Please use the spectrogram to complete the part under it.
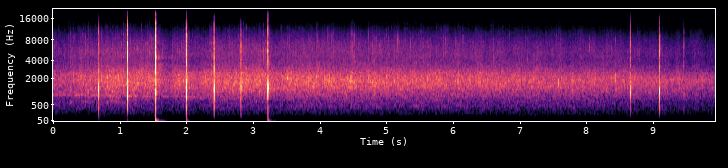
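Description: Audience applause at a Texas Business Hall of Fame induction dinner honoring former scholars and veteran award recipients, a dense, steady ovation of many hands filling a large room, with a few sharper claps standing out.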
